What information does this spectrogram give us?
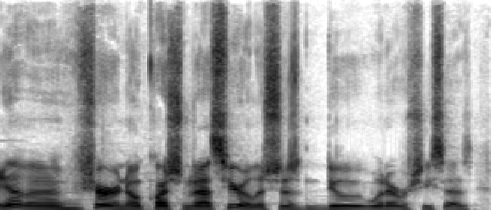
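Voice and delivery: high, sarcastic dopey villager voice; mocking villagers. Mocking villagers who accept the orc head, high sarcastic. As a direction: make the villagers sound dim. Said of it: "they just go".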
